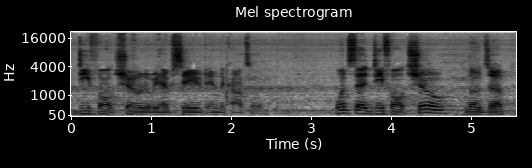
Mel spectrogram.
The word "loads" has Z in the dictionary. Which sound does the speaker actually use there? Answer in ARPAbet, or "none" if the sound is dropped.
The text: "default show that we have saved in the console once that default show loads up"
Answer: Z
